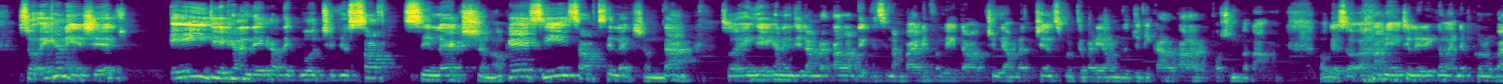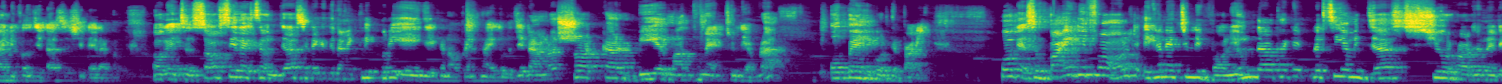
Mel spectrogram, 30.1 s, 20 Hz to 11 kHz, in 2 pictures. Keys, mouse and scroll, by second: 9.3-11.2 scroll down 1, 18.4 click, 29.4 click.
